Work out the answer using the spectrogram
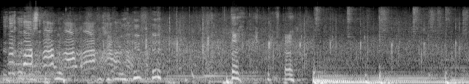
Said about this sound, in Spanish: Pues lo aplaudimos, claro que sí.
